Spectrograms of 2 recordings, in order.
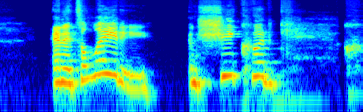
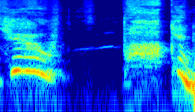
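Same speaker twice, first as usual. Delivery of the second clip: high strained mock scream, held back in volume; imitated screaming; 10 semitones higher, 4 dB quieter than usual. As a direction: mimic a screaming man, voice pitched up. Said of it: "he's screaming".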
